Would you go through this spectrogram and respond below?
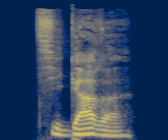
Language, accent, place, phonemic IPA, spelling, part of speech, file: German, Germany, Berlin, /t͡siˈɡaʁə/, Zigarre, noun, De-Zigarre.ogg
- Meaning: cigar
